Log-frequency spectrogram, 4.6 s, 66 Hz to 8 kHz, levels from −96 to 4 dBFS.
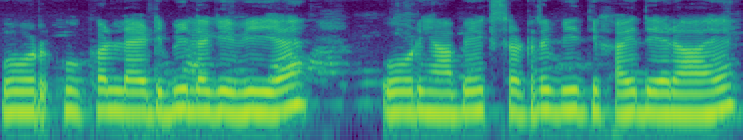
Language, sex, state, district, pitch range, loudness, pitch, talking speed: Hindi, male, Uttar Pradesh, Saharanpur, 170-185 Hz, -14 LUFS, 175 Hz, 220 wpm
